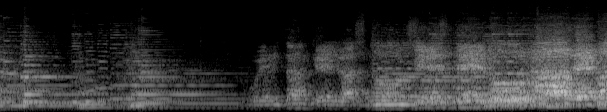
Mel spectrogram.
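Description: Male choir singing to a group of guitars and other plucked string instruments. The music thins out and drops in level about two seconds in, then the choir comes back in louder and fuller toward the end.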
